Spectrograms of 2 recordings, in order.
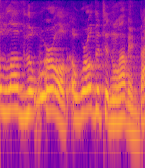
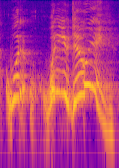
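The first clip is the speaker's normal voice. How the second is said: much higher, startled what are you doing; perplexed; 10 semitones higher, slower than usual. Retold or imitated. A daughter baffled as her father grabs his belt, high and startled. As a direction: squeak it out, baffled and alarmed. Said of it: "this look of perplexed puzzlement".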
